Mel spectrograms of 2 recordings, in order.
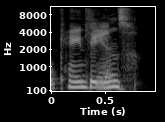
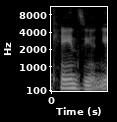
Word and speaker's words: Keynesian: But a term that we hear a lot today is, and now you said his name and I've, you know, so it's Keynesian or how do you say? – Oh, Keynesian. – Keynesian? – Keynes and Keynesian, yeah.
